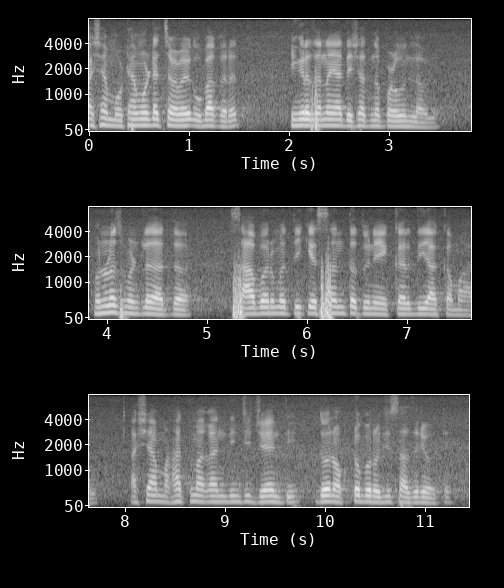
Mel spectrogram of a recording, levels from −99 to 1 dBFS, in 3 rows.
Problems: constant background noise, continuous background conversations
